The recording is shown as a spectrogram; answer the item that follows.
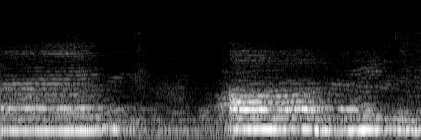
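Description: Young children singing together into microphones over a sound system, holding long notes; the singing drops away after about a second and comes back strongly a little after two seconds in.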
